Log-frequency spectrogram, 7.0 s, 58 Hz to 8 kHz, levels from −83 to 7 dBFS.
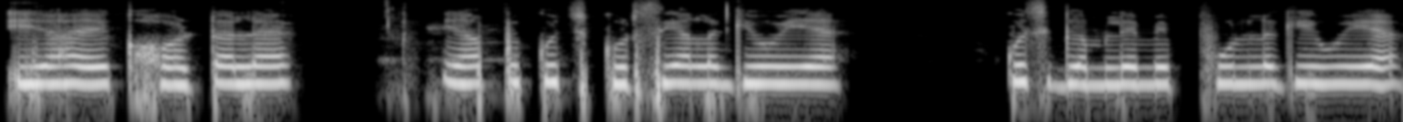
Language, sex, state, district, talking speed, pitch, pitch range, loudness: Hindi, female, Bihar, Jamui, 155 wpm, 275 Hz, 270-280 Hz, -13 LUFS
